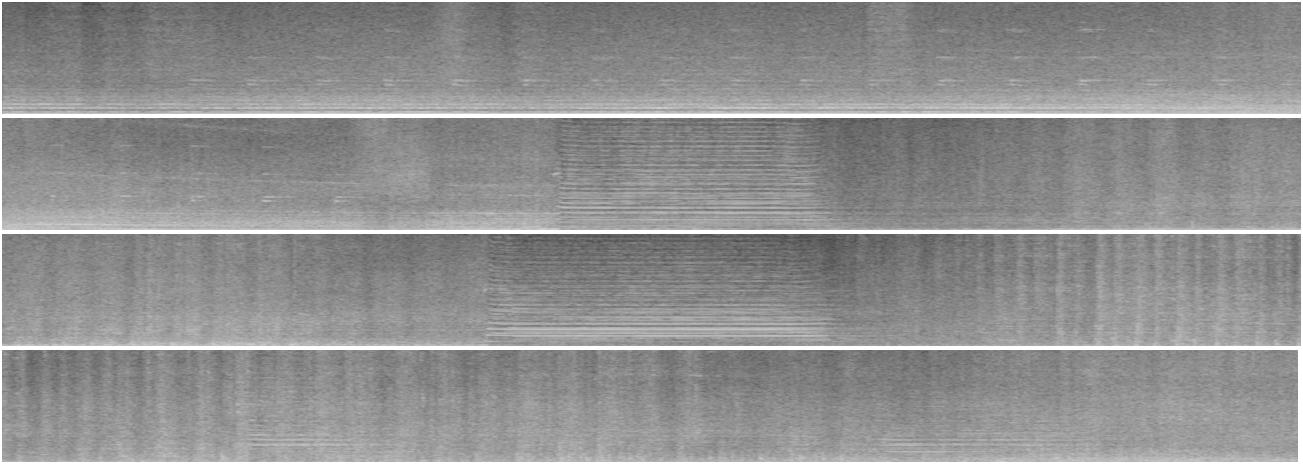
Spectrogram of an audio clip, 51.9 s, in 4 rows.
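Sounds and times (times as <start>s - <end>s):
freight train passing: 0.0s - 51.9s
wheels clacking over rails: 8.0s - 18.6s, 23.6s - 30.7s, 35.0s - 51.9s
locomotive horn blasts: 18.5s - 21.6s, 30.8s - 34.7s, 41.4s - 42.8s, 47.7s - 48.9s.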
